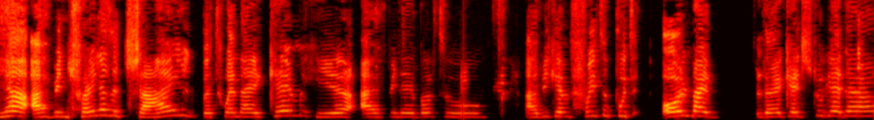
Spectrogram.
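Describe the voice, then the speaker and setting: Speaking in a French accent, a woman uses a high pitch and fairly even intonation at a fairly slow pace. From France. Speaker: musician. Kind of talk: interview. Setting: Instagram live show.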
